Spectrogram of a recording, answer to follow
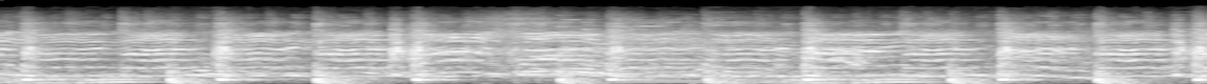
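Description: Dance music with a singing voice over a steady beat of about two beats a second, played over loudspeakers.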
